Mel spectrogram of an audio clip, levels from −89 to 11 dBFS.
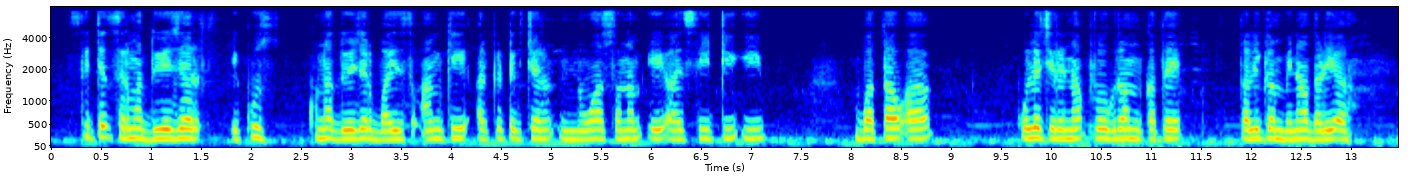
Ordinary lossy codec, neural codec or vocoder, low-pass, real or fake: MP3, 48 kbps; none; 7.2 kHz; real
